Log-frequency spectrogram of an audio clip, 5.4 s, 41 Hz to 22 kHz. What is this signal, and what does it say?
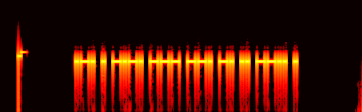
Morse code, heard as a keyed tone, about 30 wpm, 700 Hz. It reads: RECOGNIZE
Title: Sentences from Top 1400 Words - New Word Drill Alt - 30wpm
